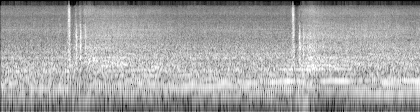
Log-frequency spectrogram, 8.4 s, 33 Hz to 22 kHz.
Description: What you're hearing here is both a combination of the intake shifter bushings being worn out, and a vacuum leak of one of the gaskets of the shifter rod, which is the green gasket that can be seen at around 0:30 .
